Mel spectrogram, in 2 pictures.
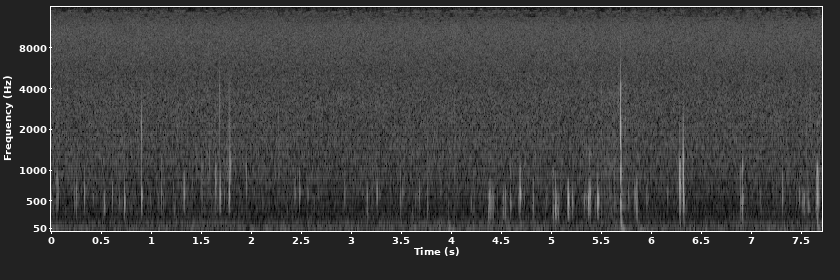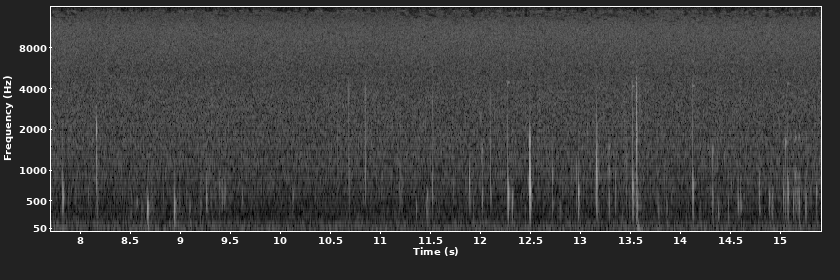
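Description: Faint scattered gurgles and pops over a quiet hiss; ordinary bowel sounds of digestion.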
